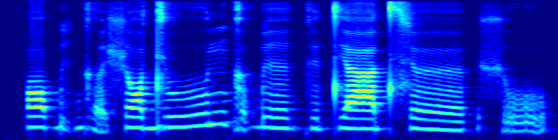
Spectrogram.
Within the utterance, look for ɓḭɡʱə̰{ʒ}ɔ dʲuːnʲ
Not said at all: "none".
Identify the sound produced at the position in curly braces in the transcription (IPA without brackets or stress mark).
ʃ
